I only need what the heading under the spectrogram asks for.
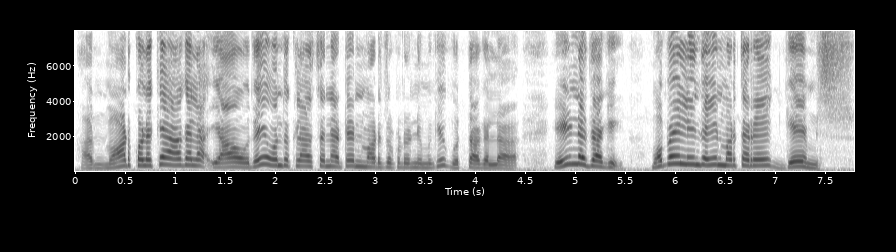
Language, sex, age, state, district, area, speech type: Kannada, female, 60+, Karnataka, Bangalore Rural, rural, spontaneous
